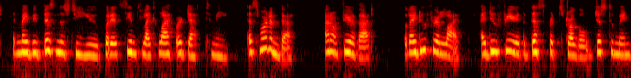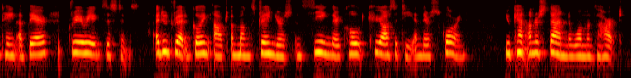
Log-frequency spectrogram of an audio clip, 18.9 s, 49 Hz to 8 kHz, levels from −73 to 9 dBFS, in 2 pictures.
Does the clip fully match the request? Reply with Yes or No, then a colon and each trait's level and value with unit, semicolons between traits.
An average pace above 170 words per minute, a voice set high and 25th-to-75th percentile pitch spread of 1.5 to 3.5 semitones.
Yes: average, 195 wpm; high, 240 Hz; average, 3.0 semitones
